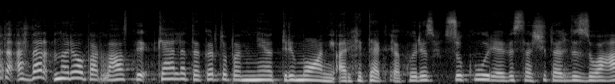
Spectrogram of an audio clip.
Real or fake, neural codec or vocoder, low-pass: fake; autoencoder, 48 kHz, 32 numbers a frame, DAC-VAE, trained on Japanese speech; 14.4 kHz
